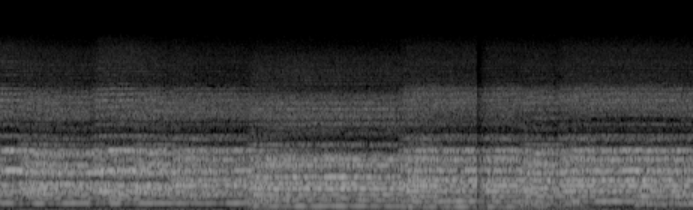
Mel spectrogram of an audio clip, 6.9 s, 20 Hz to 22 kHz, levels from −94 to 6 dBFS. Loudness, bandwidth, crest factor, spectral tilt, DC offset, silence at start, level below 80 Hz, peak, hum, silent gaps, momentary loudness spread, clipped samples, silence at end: -36 LUFS; 11.5 kHz; 14 dB; -5.5 dB/octave; under 0.1%; 0 s; -72 dBFS; -22 dBFS; none; none; 2 LU; under 0.1%; 0 s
